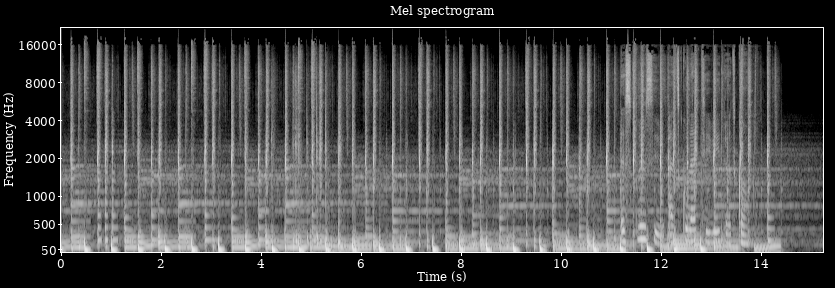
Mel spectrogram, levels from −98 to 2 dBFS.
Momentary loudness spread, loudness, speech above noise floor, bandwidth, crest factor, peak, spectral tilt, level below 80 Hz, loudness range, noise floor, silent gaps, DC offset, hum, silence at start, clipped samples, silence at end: 4 LU; -17 LUFS; 31 dB; 19 kHz; 16 dB; 0 dBFS; -4 dB/octave; -20 dBFS; 2 LU; -47 dBFS; none; under 0.1%; none; 0 s; under 0.1%; 0.8 s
